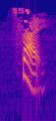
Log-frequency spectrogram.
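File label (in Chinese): "赛", Mandarin; chinese-flashcards; hsk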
